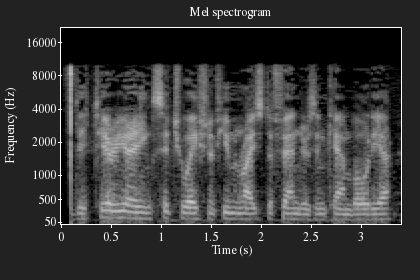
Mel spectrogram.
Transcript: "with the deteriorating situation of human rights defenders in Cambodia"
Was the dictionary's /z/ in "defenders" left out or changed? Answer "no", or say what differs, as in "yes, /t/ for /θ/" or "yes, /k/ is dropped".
no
